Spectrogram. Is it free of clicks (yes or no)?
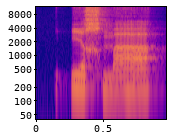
yes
